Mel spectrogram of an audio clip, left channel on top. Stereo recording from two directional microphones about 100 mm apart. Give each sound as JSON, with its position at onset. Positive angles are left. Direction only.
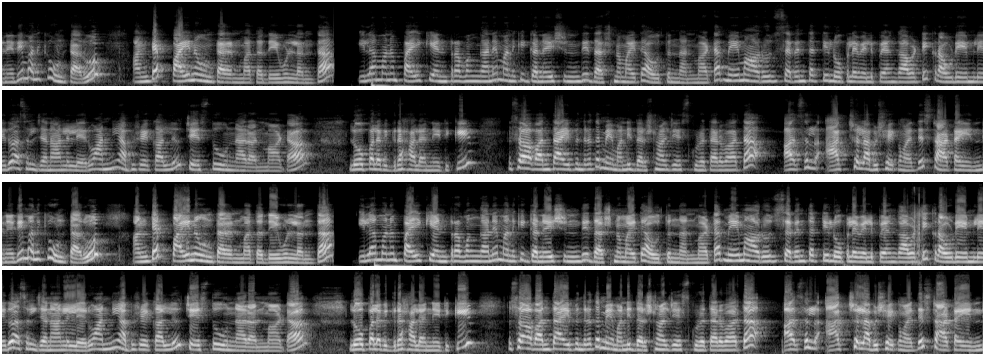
{"t": 0.1, "sound": "a woman's voice", "side_deg": -25}
{"t": 14.1, "sound": "speech", "side_deg": 25}
{"t": 14.9, "sound": "speech", "side_deg": -25}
